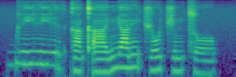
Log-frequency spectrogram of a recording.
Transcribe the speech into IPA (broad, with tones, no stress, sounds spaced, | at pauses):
b i˦ j i˦ j i˦ r k a˨ kʼ aː˨ ɲ a˦ ɾ ĩ˦ t͡ʃ o˨˦ t͡ʃ ɪ˨ m t͡s oː˨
